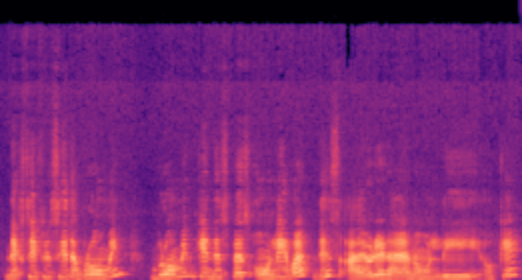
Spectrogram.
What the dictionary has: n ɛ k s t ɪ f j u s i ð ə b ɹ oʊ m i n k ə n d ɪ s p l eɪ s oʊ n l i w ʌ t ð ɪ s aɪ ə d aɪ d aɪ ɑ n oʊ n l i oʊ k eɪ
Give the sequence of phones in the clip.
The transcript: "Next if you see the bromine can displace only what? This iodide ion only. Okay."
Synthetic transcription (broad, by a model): n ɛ k s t ɪ f j u s i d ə b ɹ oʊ m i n k ə n d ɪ s p eɪ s oʊ n l i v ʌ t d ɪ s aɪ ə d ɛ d aɪ ɑ n oʊ n l i oʊ k eɪ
